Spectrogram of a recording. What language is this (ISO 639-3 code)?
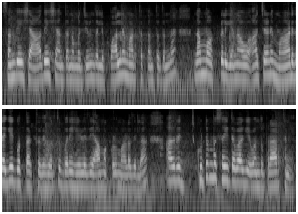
kan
